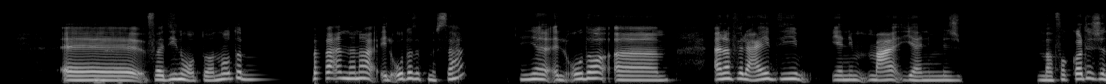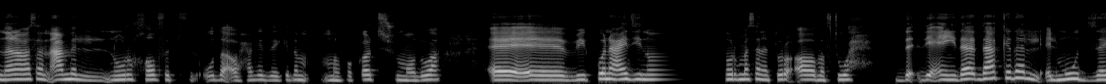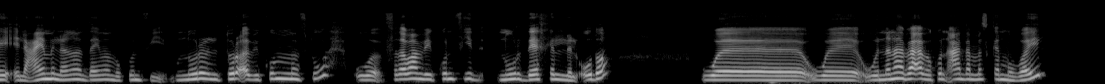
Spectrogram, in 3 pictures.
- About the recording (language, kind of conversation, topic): Arabic, advice, إزاي أتعامل مع الأرق وصعوبة النوم اللي بتتكرر كل ليلة؟
- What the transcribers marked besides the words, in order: unintelligible speech; distorted speech; in English: "الmoods"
